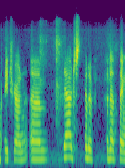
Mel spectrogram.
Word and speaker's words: Patreon: I always say Patron, and I get it wrong. Yeah, on Patreon.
